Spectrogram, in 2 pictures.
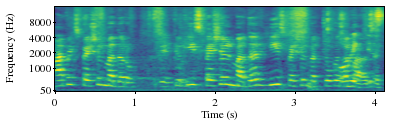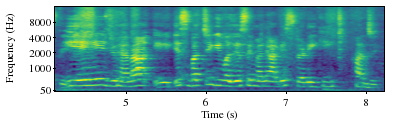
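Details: Adult woman speaking Hindi; normal speech.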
